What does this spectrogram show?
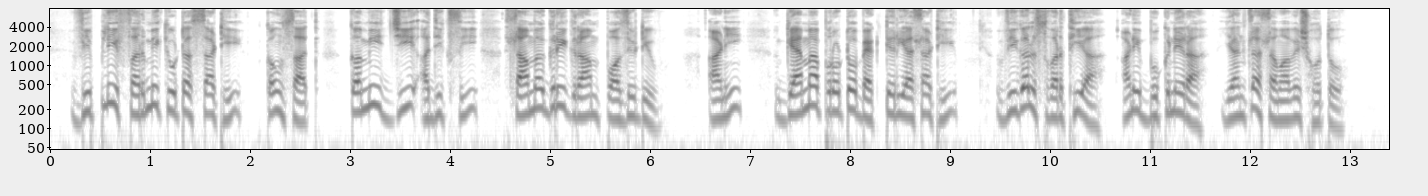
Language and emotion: Marathi, neutral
